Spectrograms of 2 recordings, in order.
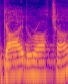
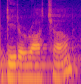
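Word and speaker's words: Guy de Rothschild: harriman and this is you can pronounce his name guide rothschild or gita rothschild if you want a more french pronunciation gita i believe that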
